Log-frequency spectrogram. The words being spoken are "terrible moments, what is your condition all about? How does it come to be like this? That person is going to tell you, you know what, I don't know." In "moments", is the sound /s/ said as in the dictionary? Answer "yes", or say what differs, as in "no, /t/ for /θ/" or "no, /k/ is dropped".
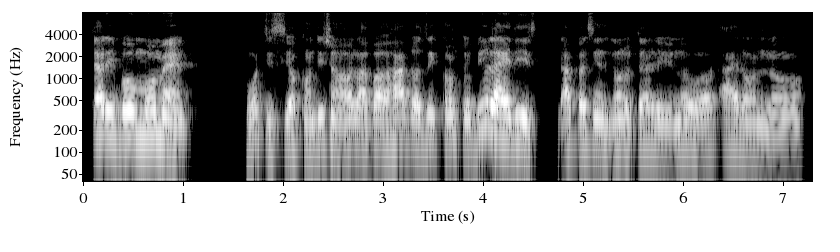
no, /s/ is dropped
